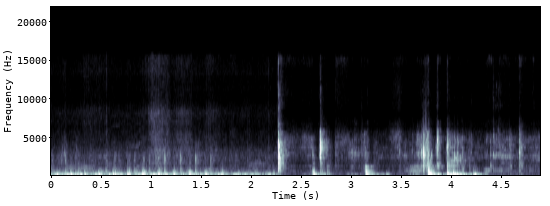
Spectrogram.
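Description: A twin-tub washing machine's newly fitted spin motor runs with a steady low hum, then stops suddenly about two seconds in. A few short clicks and knocks from handling the parts follow.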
